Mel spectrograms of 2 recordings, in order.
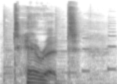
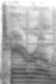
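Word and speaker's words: tarot: mysterious power of the tarrant it's like a carrot but he'll to summon the higher turret yes I know it's pronounced taro don't leave a comment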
